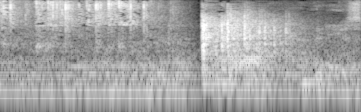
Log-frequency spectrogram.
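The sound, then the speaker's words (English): Dice are rolled, clattering and tumbling across a hard tabletop, a soft rattle swelling into a sharper burst of bouncing clicks before settling, moderately loud. “So roll for it.”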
